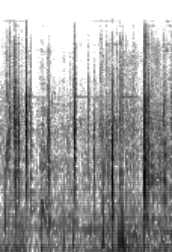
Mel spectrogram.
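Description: Several sharp clicks of a car ignition key being turned and its key ring rattling, with no starter or engine response: the car's battery has been removed.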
